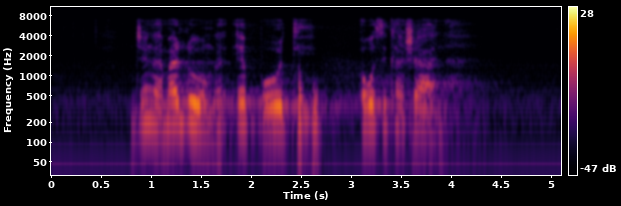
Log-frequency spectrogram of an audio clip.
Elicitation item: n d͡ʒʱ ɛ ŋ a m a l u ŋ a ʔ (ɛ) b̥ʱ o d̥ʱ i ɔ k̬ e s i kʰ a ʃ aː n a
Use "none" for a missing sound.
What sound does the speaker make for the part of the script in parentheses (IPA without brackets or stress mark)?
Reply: ɛ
